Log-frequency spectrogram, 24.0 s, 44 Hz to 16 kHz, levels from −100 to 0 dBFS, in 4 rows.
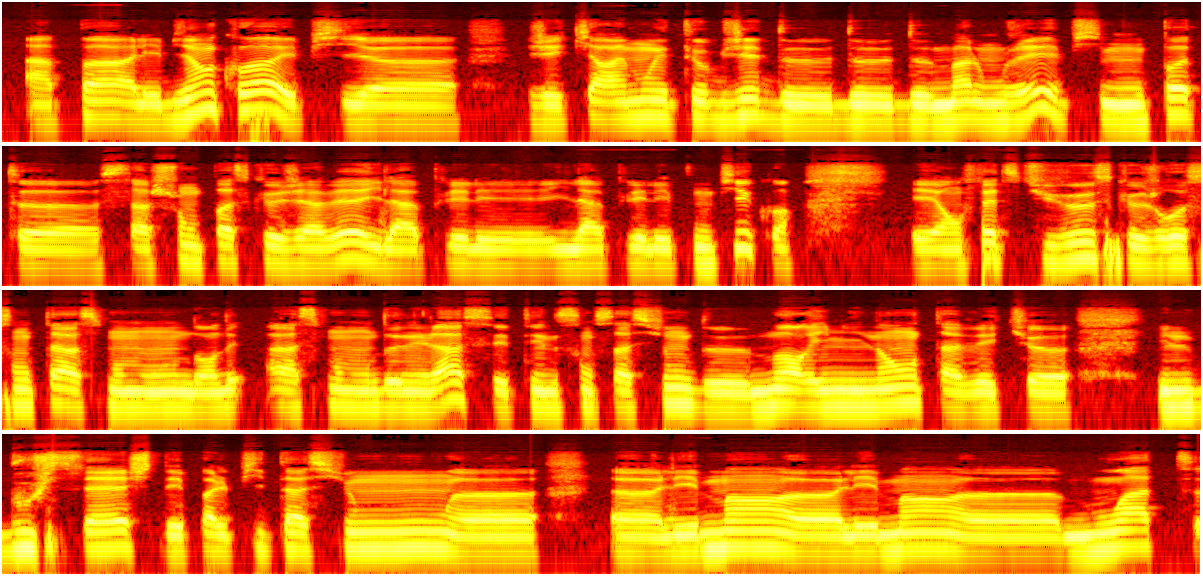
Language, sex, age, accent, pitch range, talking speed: French, male, 20-39, French, 110-130 Hz, 195 wpm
